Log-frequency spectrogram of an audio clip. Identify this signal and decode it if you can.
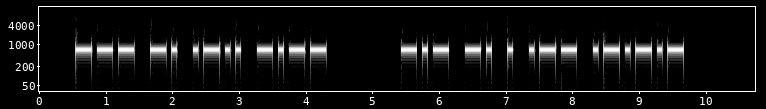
Morse code, heard as a keyed tone, about 15 wpm, 700 Hz. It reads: ONLY KNEW.
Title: 2x Word-Spacing - Sentences from Top 400 Words - 15wpm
